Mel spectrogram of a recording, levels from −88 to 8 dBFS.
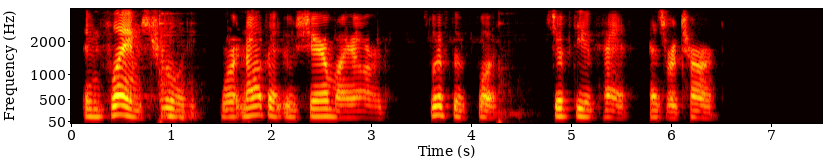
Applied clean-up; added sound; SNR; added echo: neural mask model DeepFilterNet 3.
